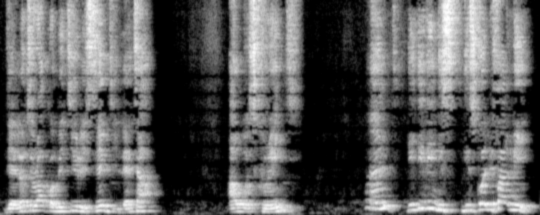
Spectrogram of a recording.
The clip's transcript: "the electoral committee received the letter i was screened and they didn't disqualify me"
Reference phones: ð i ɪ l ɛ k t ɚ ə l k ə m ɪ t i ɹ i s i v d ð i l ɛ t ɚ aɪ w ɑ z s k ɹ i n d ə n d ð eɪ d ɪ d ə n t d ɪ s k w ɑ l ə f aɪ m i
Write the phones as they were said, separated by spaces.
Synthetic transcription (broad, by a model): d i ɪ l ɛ t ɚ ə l k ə m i t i ɹ i s i v d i l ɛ t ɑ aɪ w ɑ s k ɹ i n d ə n d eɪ d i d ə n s d ɪ s k w ɑ l ə f aɪ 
